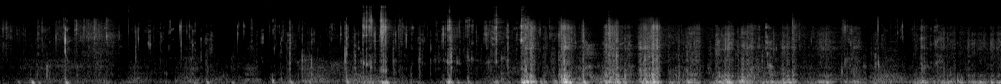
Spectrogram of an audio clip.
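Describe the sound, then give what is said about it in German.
Crunchy cheese crackers being chewed, a steady run of loud, crisp crunches and munching bites that grows busier after the first few seconds, with no talking. “Und wenn du die Packung gegessen hast, hast du 800 Kalorien verputzt.”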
